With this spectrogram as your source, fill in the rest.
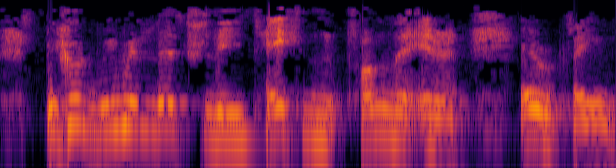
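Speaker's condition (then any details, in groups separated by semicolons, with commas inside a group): Cerebral palsy; mild, wheelchair assistance at airports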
